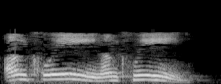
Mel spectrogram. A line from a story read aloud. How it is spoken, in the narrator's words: began calling out loudly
